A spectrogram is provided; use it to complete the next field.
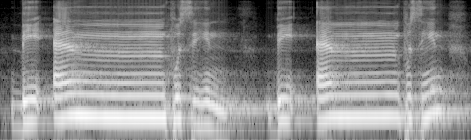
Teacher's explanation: وقلنا أن الحرف الفاء ليس له علاقة بالشفة العلوية، ليس له علاقة، إنما هو ارتكاز أطراف الثنايا العلوية على بطن الشفة السفلية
